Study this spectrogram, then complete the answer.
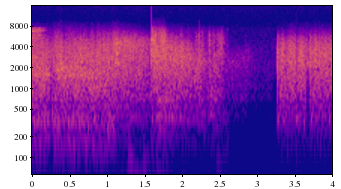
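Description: Rapid gunshots from a 1969 western movie, a dense sustained volley of loud overlapping shots that briefly thins, drops away, then resumes abruptly at full strength.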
